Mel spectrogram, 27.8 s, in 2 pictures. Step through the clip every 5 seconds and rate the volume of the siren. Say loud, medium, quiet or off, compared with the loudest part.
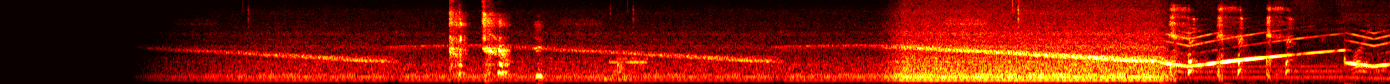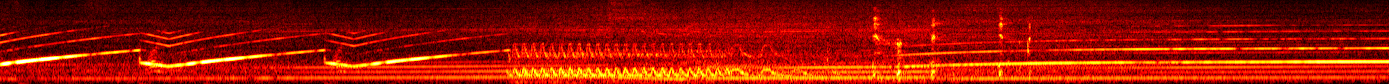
quiet, medium, loud, medium, medium, medium.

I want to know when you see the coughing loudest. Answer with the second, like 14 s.
5 s.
